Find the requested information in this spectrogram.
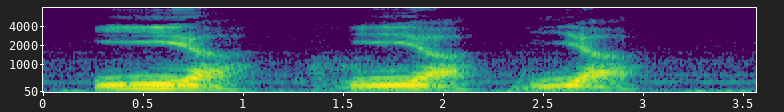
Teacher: So it's e and it's a. Together become ya. It's a semivowel.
